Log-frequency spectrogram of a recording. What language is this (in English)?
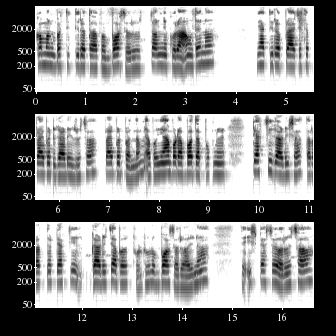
Nepali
